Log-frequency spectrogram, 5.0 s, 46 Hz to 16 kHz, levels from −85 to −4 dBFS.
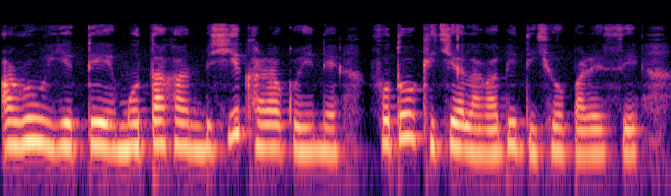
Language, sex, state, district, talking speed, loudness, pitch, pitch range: Nagamese, female, Nagaland, Kohima, 145 wpm, -17 LUFS, 200 Hz, 180-210 Hz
